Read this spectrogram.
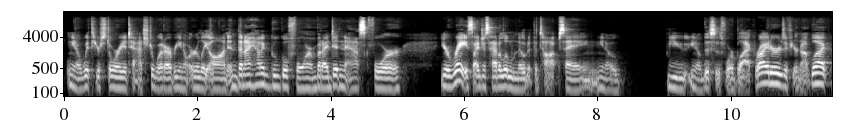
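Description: A woman's voice: deep voice, a little fast, darkish tone. A woman giving casual, candid and emphatic answers as an interview guest on a podcast.

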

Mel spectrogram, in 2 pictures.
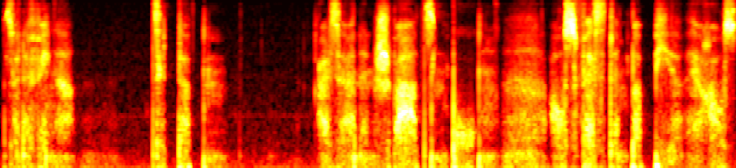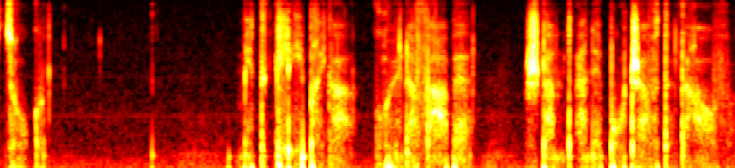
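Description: A woman reading a children's story aloud in a soft, steady whisper, ASMR style. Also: slow, long pauses. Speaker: reader.

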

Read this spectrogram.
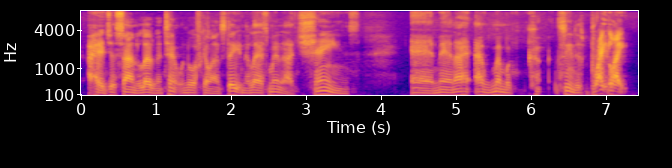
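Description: Older guest from Baltimore, deep voice, easygoing anecdotes, dry recording. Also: male voice, breathy edge, no echo. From Baltimore, Maryland. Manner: relaxed storyteller, chuckles, repeats words for emphasis. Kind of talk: casual storytelling interview.

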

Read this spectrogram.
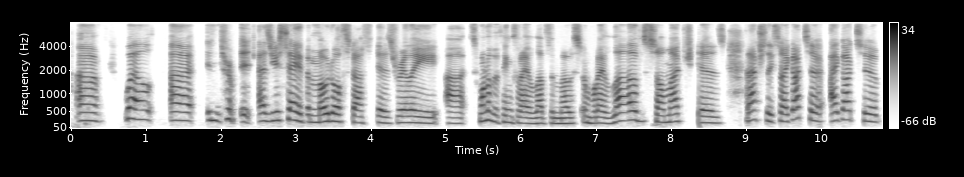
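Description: A woman's voice: mid-range voice, moderate pace, dry recording. A middle-aged woman from Canada who grew up in Los Angeles, a musician talking casually in an interview, full of restarts and fillers. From Canada, raised in Los Angeles. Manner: animated, many restarts and fillers, quotes others in raised voice. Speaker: guest musician. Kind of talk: conversational interview.

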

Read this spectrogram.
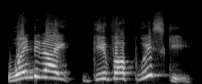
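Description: A man's voice: very high voice, very animated, measured pace, fairly bright tone. A man co-hosting a casual sports podcast, teasing his partner and laughing often. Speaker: podcast co-host.

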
